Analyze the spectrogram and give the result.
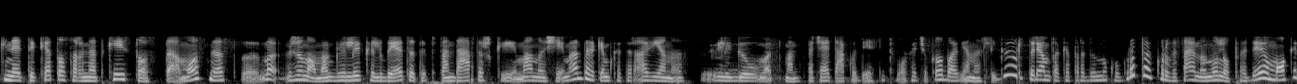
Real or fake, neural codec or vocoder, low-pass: real; none; 3.6 kHz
